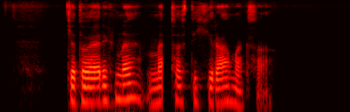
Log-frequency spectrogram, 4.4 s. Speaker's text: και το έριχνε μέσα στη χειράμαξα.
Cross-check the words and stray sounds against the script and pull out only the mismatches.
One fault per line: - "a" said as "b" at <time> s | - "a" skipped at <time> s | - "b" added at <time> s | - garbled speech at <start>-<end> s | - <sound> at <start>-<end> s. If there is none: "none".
- dropout at 2.0-2.1 s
